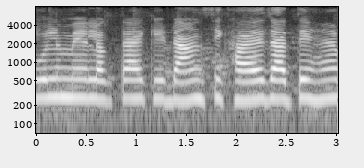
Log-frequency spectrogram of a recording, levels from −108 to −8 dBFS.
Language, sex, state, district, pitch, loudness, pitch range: Hindi, female, Bihar, Vaishali, 260 Hz, -17 LUFS, 250-265 Hz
